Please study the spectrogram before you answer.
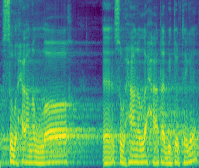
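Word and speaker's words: سبحان الله: যাচ্ছে তাসবিগুলি শুদ্ধ উচ্চারণ সুবহানাল্লাহ সুবহানাল্লাহ হাটা ভিতর থেকে হা লম্বা এরপরে যেটা আমি বলতে চাচ্ছি সেটা হচ্ছে সুবহানাল্লাহ বলার পরে শেষে হা উচ্চারণটা সঠিক হতে সুবহানাল্লাহ শেষে হায়ের উচ্চারণ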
